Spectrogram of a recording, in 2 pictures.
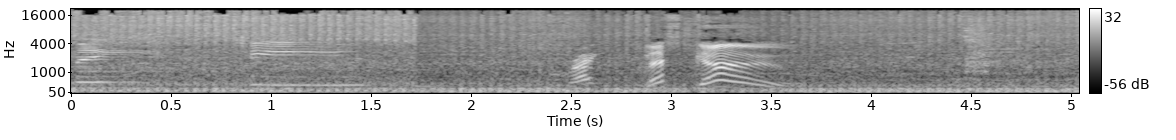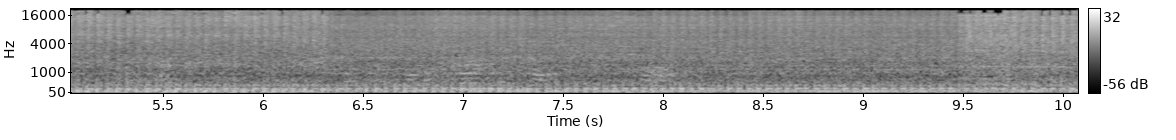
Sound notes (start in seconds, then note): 5.1 engines puttering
